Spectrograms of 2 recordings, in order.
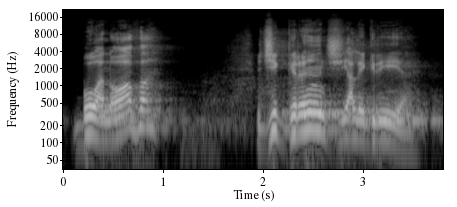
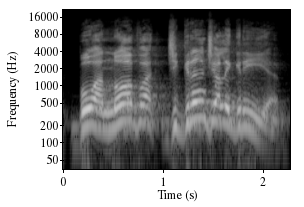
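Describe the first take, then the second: First: It is said in a plain, neutral way. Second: It is said with great joy.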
